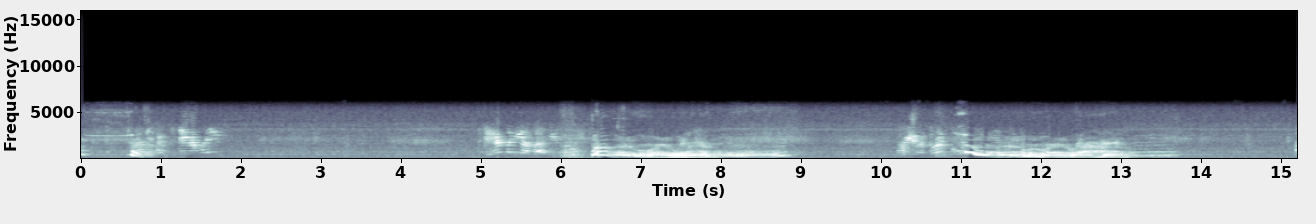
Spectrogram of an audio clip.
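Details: Male Airedale terrier howling and 'talking' to his owner over the phone: two long wavering, moaning howls that bend up and down in pitch, with short human speech bursts between them.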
